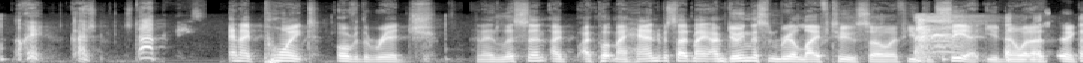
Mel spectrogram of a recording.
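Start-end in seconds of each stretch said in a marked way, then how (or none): 0.2-1.3 hushed, high-pitched whisper under the breath. Playing a character signalling the group to halt: whispered under breath. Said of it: "whispered under my breath".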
